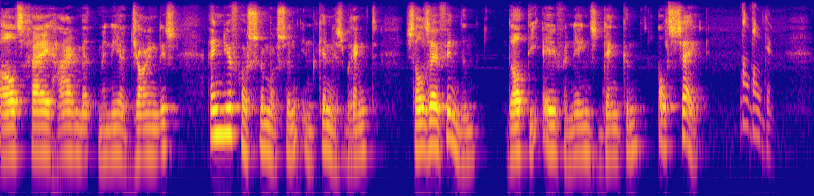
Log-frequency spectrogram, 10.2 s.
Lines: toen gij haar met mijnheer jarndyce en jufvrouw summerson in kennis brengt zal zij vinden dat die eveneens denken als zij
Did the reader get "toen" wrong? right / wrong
wrong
